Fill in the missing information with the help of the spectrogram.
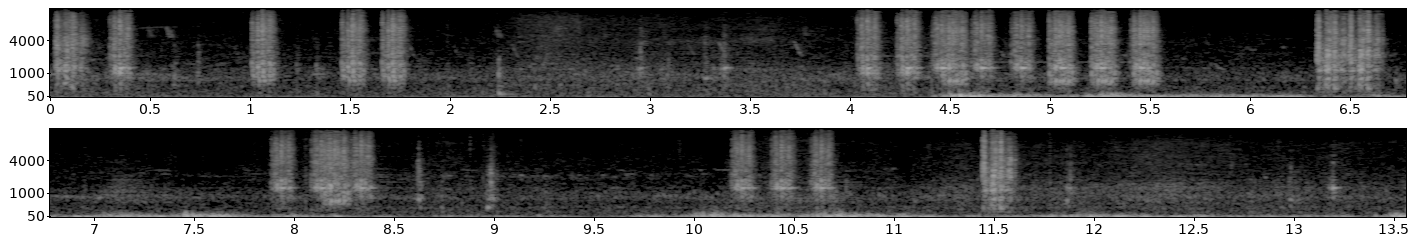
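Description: Camera shutters clicking, in single shots and in quick bursts of several frames a second. A low rumble runs under them from about four seconds in.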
